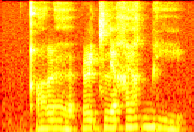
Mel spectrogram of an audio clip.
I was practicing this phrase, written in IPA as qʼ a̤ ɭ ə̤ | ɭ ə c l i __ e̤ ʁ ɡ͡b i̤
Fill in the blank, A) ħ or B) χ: B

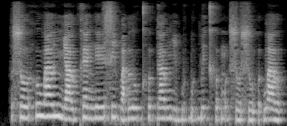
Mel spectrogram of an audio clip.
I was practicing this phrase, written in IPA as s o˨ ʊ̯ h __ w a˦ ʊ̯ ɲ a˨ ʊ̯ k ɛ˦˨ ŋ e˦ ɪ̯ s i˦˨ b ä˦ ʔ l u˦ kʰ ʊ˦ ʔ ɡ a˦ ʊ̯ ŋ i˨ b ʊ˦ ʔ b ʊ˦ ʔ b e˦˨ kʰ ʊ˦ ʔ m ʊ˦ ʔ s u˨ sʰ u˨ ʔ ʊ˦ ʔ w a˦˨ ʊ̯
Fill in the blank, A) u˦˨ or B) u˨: A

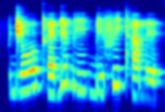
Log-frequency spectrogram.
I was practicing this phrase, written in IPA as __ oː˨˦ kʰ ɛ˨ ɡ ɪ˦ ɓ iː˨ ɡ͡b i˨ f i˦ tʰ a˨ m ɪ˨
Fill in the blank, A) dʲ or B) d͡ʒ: B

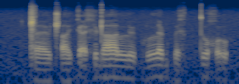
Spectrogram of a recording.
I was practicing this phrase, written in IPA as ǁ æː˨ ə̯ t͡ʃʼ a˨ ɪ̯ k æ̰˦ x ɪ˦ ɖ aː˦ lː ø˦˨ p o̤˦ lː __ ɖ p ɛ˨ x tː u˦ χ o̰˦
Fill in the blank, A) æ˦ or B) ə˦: A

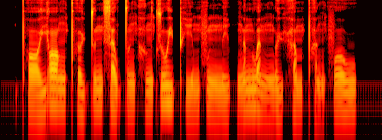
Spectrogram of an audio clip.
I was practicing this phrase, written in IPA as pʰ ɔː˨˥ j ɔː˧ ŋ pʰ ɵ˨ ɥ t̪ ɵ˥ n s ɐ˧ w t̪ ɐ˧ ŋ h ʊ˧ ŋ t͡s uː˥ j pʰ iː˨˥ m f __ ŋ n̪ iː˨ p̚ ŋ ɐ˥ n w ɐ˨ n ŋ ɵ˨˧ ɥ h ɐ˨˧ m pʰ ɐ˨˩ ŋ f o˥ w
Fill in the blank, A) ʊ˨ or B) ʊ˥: A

